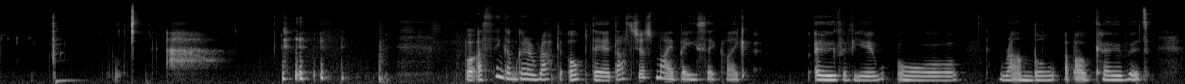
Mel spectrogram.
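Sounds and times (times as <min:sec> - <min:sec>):
slurp: 0:00.0 - 0:01.6
person swallowing beer: 0:00.0 - 0:01.8
person sipping beer: 0:00.0 - 0:02.4
speech: 0:04.7 - 0:07.6, 0:08.2 - 0:11.8.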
